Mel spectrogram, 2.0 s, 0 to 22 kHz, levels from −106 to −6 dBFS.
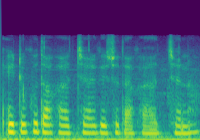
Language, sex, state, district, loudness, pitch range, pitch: Bengali, female, West Bengal, Purulia, -18 LUFS, 205-230 Hz, 215 Hz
